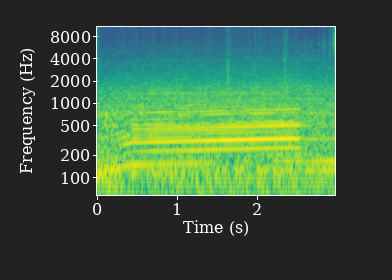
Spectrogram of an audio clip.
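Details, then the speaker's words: 2025 Mazda CX-70 plug-in hybrid, four-cylinder engine kicking in from EV mode under mild throttle; loud droning hum holds then drops off, nothing mechanical heard; loud engine noise under light throttle. "it's so noisy and even under mild throttle application the four cylinder is is noisy"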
